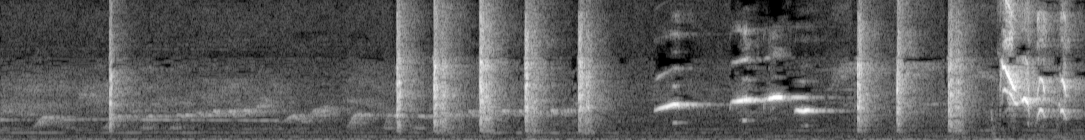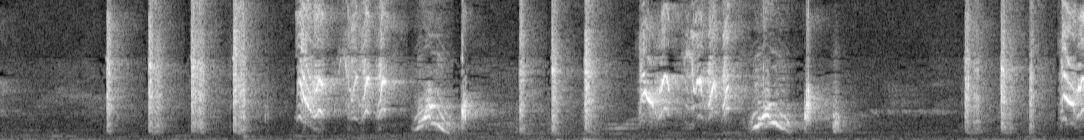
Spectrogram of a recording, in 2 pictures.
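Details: White-rumped shama in full, energetic song: sharp click-like notes mixed with short whistled phrases, rising squeaky notes and buzzy bursts, delivered in dense quick runs.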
